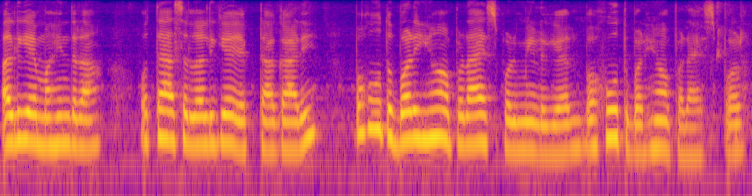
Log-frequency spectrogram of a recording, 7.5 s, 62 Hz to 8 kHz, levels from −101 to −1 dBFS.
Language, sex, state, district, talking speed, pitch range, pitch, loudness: Maithili, female, Bihar, Saharsa, 135 wpm, 195-245 Hz, 220 Hz, -17 LUFS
